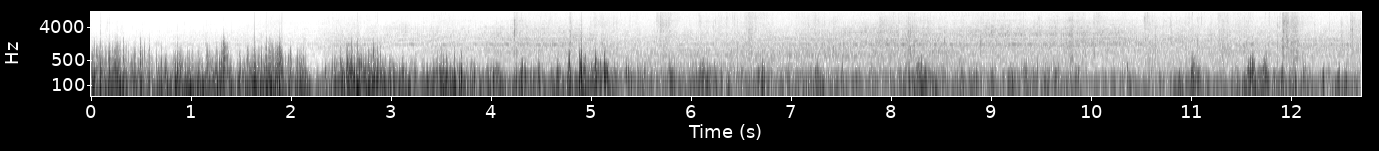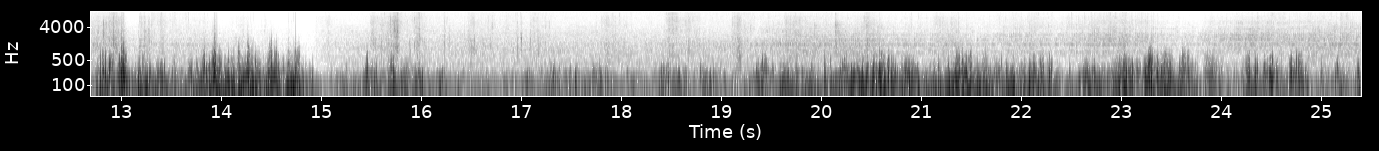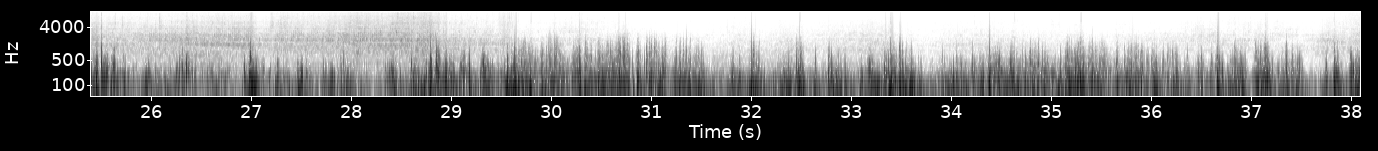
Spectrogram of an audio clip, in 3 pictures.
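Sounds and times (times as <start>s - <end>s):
wind buffeting microphone: 0.0s - 38.0s.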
